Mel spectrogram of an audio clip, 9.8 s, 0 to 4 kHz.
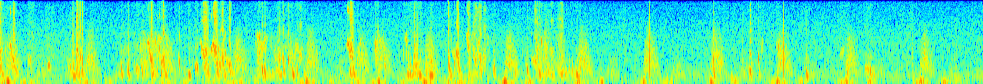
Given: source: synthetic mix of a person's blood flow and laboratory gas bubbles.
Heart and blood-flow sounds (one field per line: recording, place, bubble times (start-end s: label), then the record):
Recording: Doppler ultrasound of blood flow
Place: subclavian vein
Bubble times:
0.00-0.21 s: bubbles
0.27-0.35 s: bubbles
0.45-0.55 s: bubbles
0.65-0.87 s: bubbles
1.18-1.72 s: bubbles
1.75-2.37 s: bubbles
2.55-3.07 s: bubbles
3.44-3.61 s: bubbles
3.73-3.83 s: bubbles
3.99-4.38 s: bubbles
4.49-4.90 s: bubbles
4.92-4.98 s: bubbles
5.14-5.19 s: bubbles
5.23-5.84 s: bubbles
7.11-7.20 s: bubbles
7.48-7.66 s: bubbles
7.75-7.82 s: bubbles
8.04-8.12 s: bubbles
8.39-8.51 s: bubbles
8.64-8.79 s: bubbles
From the record:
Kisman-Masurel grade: 232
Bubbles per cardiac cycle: several, 3 to 8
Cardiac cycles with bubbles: 50 to 99%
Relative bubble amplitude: moderate (0.250 to 0.450)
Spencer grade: 3 (all of the cardiac periods contain showers or single bubble signals, but not dominating or overriding the cardiac motion signals)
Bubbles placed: anywhere in the cardiac cycle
